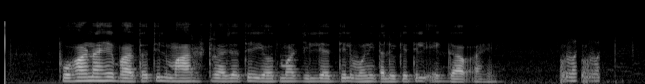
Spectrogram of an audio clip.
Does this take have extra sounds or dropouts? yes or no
yes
